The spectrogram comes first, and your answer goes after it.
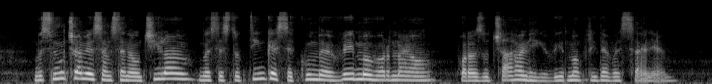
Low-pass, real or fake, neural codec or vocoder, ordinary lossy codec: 9.9 kHz; fake; autoencoder, 22.05 kHz, a latent of 192 numbers a frame, VITS, trained on many speakers; Opus, 16 kbps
